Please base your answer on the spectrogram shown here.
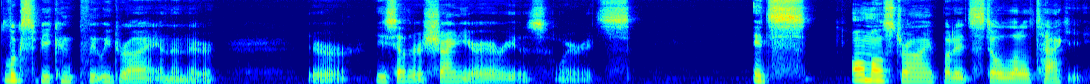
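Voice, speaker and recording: A young man who runs an art channel narrates a casual vlog while sketching, congested from a cold and hesitant, full of ums and restarts. His voice is fairly high and mellow, with vocal fry and a measured pace.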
